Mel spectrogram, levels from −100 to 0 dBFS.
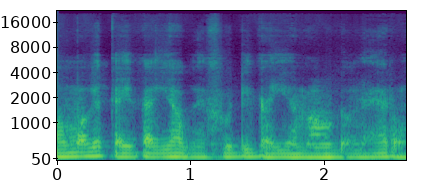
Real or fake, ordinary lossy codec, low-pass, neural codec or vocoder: fake; Opus, 64 kbps; 19.8 kHz; codec, 44.1 kHz, 2.6 kbps, DAC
